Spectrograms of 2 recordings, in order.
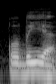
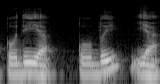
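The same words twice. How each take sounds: First: Said in the usual way. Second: কুদিয়া drawn out slowly with a gap before yeah; slow syllables. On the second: Shown as a demonstration. Teacher demonstrating a word for learners, slow syllables. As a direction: stretch কুদিয়া part by part.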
